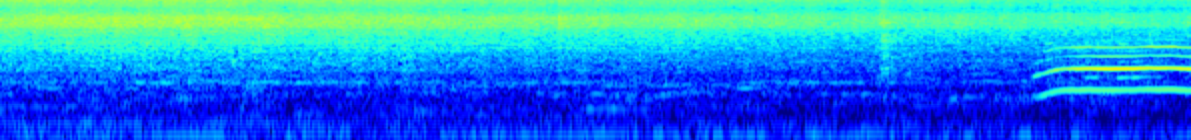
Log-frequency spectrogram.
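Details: A cat gives a single short meow near the end, a clear rising tone that then levels off, after several seconds of quiet room hiss.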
